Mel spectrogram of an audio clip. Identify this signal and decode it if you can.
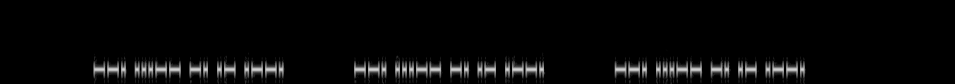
Morse code, heard as a keyed tone, about 36 wpm, 700 Hz. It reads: G3NAP G3NAP G3NAP
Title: DXCC-100 Call Signs - 5 Characters - Repeated 3x - 35wpm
